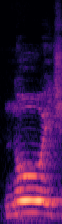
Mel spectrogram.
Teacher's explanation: Repara então que o som do O sai mais forte, um pouco mais encorpado. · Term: ditongo decrescente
